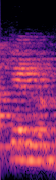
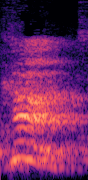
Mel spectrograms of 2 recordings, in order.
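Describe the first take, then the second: First: Said in the usual way. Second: "can't" as one long falling syllable; native-style contraction. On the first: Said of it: "can not বলে না". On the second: Shown as a demonstration. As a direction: say "can't" as English speakers contract can not. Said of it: "সে বলে কি".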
